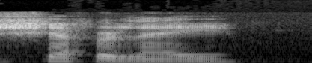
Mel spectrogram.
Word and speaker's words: Chevrolet: B-E-R-E-T. Chevrolet, the car, the American car, Chevrolet. It doesn't have the T pronounced at the very end, Chevrolet. A depot is where you are stored, like a warehouse, depot, D-E-P-O-T.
